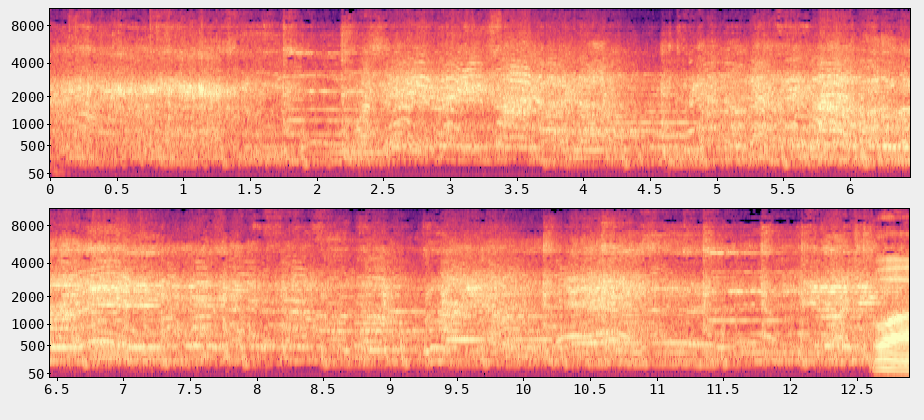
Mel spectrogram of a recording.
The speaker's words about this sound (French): C'était au concert hier de …, le rappeur.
